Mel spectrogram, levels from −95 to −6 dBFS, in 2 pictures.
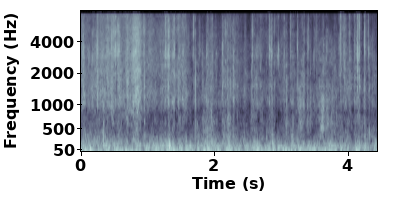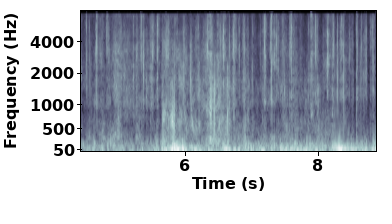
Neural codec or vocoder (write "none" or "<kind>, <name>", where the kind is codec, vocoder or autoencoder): vocoder, Vocos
